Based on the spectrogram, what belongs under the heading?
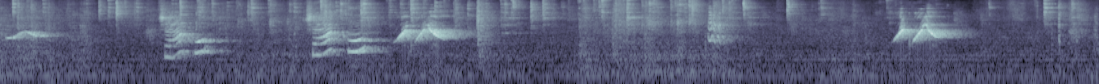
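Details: Pet Amazon parrot indoors crying for attention after being left alone: scattered whistled and squawky notes rising and falling, some in quick pairs, with pauses, soft talking and clicks in the background.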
